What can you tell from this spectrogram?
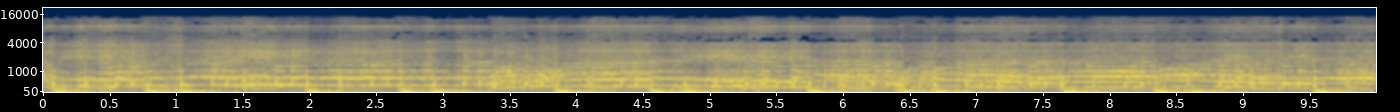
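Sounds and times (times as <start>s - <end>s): group devotional chanting: 0.0s - 10.0s.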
